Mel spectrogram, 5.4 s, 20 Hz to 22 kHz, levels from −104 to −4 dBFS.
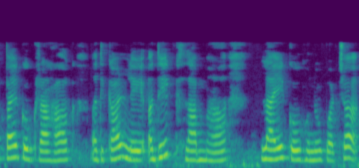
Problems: none marked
